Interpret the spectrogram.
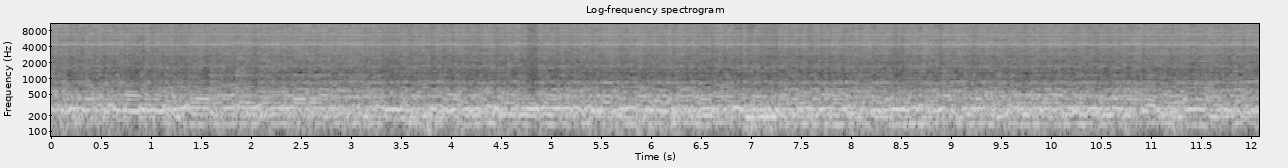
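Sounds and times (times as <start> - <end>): heavy distorted guitar riffing: 0.0 - 12.0.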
